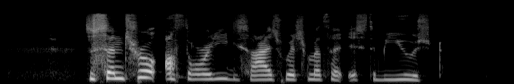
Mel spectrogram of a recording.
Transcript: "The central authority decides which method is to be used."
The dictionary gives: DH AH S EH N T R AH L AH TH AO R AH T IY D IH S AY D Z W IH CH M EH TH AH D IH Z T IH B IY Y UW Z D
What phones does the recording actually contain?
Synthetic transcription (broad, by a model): DH AH S EH N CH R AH L AH TH AO R AH T IY D IH S AY D Z W IH CH M EH TH AH D IH Z T IH B IY Y UW Z D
